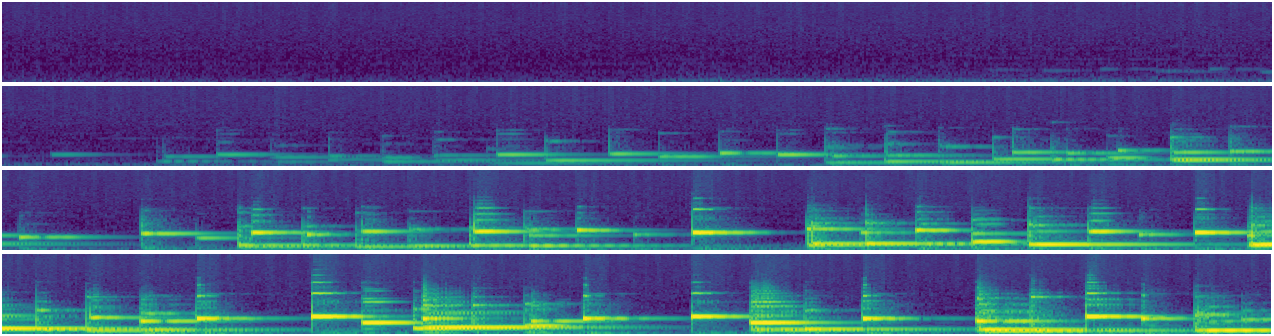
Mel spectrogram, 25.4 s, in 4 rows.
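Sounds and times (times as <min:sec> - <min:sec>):
marimba interlude: 0:06.6 - 0:25.3.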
